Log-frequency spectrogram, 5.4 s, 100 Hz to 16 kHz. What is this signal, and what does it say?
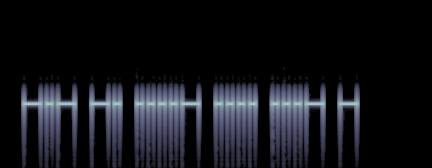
Morse code, heard as a keyed tone, about 20 wpm, 700 Hz. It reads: KN4HVT
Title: Speed Racing - USA 2x3 Call Signs 17wpm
